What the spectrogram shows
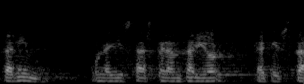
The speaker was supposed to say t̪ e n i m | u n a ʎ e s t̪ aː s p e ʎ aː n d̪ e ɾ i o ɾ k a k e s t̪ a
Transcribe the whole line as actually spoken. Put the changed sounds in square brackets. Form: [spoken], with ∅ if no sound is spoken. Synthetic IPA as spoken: t̪ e n i m | u n a ʎ [i] s t̪ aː s p e [ɾ] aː n [t̪] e ɾ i o ɾ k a k e s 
